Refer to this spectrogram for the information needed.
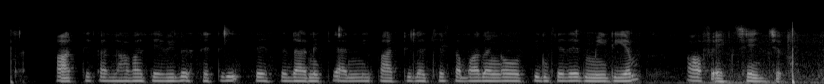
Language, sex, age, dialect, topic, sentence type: Telugu, male, 25-30, Southern, banking, statement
